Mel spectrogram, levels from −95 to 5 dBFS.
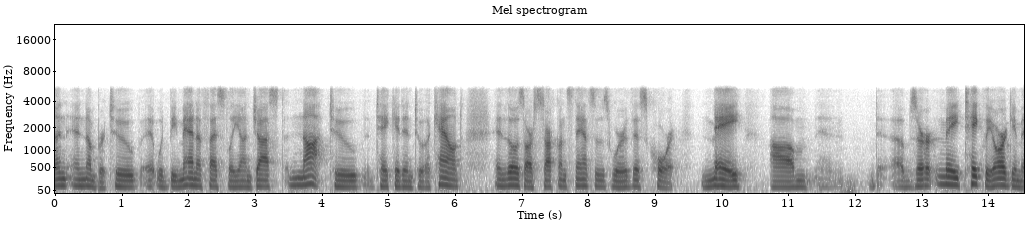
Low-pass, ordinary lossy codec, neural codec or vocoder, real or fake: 5.4 kHz; Opus, 24 kbps; codec, 16 kHz, 0.2 kbps, FocalCodec; fake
